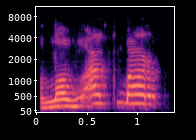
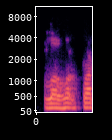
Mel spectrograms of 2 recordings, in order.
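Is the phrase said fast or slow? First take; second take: slow; fast. First: It is said slowly, word by word. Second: It is said quickly, words run together. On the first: This is the style for the call to prayer. "Irsal artinya diputus-putus per kata" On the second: This is the style for the call to stand. "Tuh kan cepat itu"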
